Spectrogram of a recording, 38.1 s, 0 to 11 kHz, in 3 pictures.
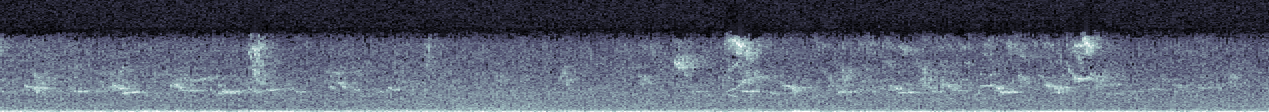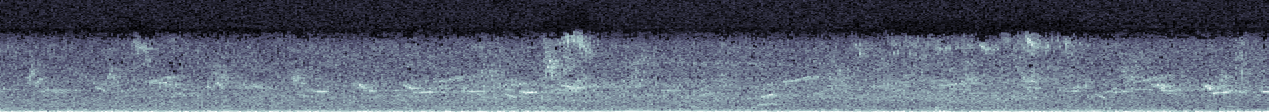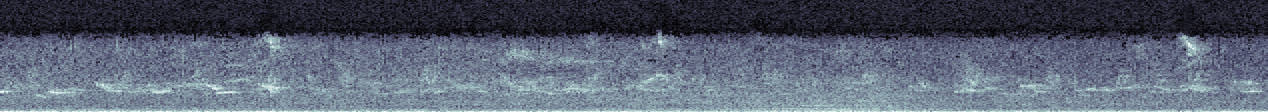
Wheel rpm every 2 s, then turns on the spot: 0, 0, 0, 0, 0, 0, 0, 0, 0, 0, 0, 0, 0, 0, 0, 0, 0, 0, 0.
none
